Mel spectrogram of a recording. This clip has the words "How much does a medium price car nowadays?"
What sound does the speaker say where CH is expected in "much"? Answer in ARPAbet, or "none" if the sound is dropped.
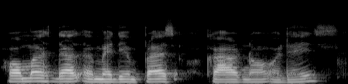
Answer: S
